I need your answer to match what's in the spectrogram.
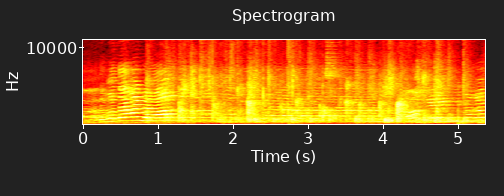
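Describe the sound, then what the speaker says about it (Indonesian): Clapping in a classroom as a student group finishes its presentation, a patter of hand claps running steadily under lively children's voices and chatter throughout. "Wah, tepuk tangan dong."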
